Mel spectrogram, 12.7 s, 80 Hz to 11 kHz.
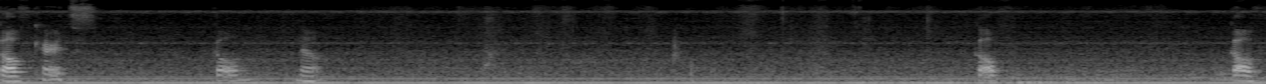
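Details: Expressive aphasia with oral apraxia and right-sided paralysis in a man who had a hemorrhagic stroke at 27; halting, effortful speech with long pauses giving his birthday, almost two years post-stroke after intensive speech therapy.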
